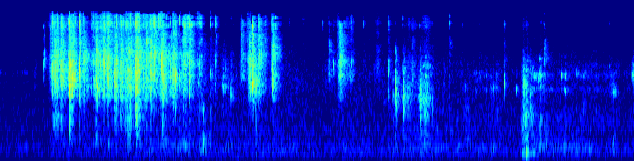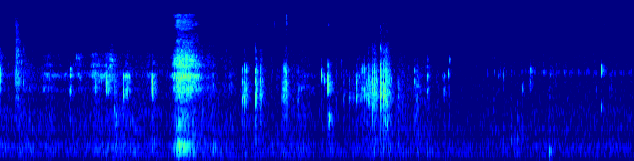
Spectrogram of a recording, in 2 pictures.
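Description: Close-up bite into a crispy deep-fried chicken wonton, a loud crunch lasting about a second and a half, followed by chewing with scattered smaller crunches and a stronger crunch about eight seconds in.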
